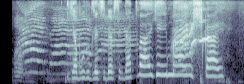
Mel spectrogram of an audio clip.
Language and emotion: Russian, positive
